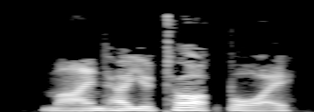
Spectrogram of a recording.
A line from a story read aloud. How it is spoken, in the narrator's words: he growled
